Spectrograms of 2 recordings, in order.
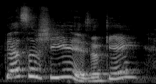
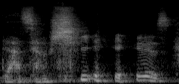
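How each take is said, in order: First: Much higher and louder, insisting on "how"; emphatic insistence. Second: Laughing. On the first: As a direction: drive the point home to the commenters. Insisting after repeating herself. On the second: Defending her friend, laughing. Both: Real, not acted.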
